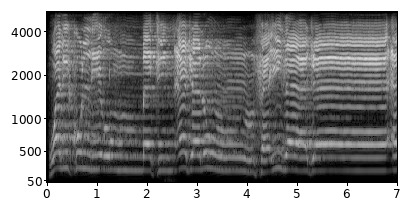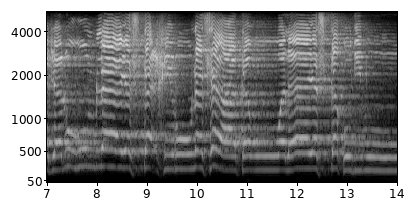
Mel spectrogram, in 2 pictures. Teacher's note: قالون بإسقاط الهمز الأولى مع القصر وصلة ميم الجمع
